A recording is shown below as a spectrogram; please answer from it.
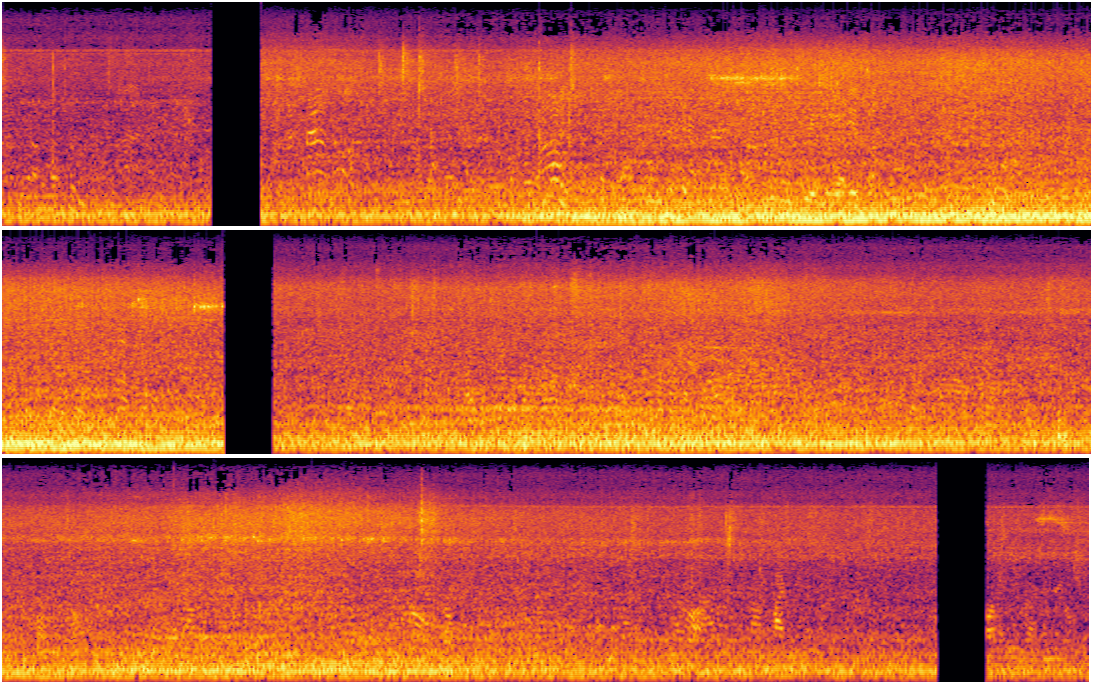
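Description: Steady outdoor background noise, a low rumble with a hiss over it, loudest in the middle. It drops out to silence twice, briefly, about two seconds in and about thirteen seconds in.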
